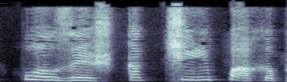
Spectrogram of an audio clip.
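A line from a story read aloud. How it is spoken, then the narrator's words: Angry wheeze. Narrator (Russian): просипела она сердито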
